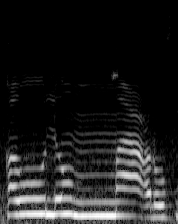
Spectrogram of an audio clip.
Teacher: یعنی لام کو ہم ڈائریکٹلی میم کے ساتھ ملا دیں گے، ہم نون جو بیچ میں آ رہا ہے چھپا ہوا اس کو نہیں پڑھیں گے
